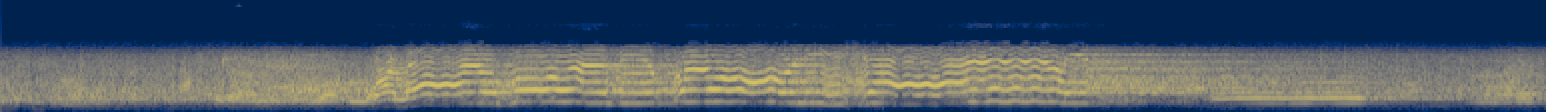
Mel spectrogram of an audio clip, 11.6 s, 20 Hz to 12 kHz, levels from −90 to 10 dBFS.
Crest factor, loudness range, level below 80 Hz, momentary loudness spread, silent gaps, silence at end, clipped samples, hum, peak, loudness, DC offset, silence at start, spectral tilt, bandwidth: 10 dB; 8 LU; under -90 dBFS; 15 LU; none; 0 s; under 0.1%; none; -2 dBFS; -12 LUFS; under 0.1%; 0 s; -5 dB/octave; 3.2 kHz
